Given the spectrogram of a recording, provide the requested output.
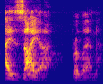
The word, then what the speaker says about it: Isaiah Berlin: uh by the way probably should pronounce it the way apparently he pronounced it which is isaiah berlin i think berlin is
